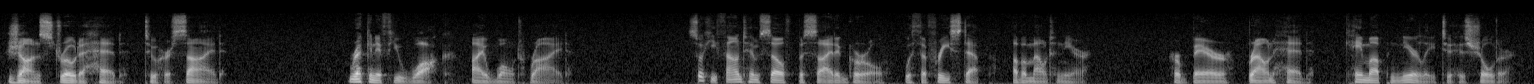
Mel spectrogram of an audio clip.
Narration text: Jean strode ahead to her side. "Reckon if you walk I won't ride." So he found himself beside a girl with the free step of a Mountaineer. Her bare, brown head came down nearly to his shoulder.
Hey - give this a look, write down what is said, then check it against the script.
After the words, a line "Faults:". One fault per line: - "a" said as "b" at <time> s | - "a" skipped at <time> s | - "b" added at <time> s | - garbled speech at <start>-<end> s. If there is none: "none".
Jean strode ahead to her side. "Reckon if you walk I won't ride." So he found himself beside a girl with the free step of a Mountaineer. Her bare, brown head came up nearly to his shoulder.
Faults:
- "down" said as "up" at 13.7 s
